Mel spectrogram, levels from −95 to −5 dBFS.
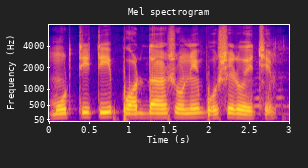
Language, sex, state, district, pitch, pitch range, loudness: Bengali, male, West Bengal, Alipurduar, 130 Hz, 125-145 Hz, -15 LUFS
